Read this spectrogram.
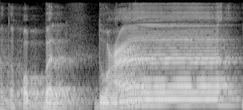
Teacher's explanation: ہے، وتقبل دعاء، یہ لوگ پڑھتے ہیں دعا، دعا غلط ہے، دعاء عین کے ساتھ ہے، عین وسط حلق سے ادا ہوتا ہے ، اس میں مد واجب ہے، مد متصل ہے، الف مدہ · بعد حمزہ آنے کی وجہ سے لمبا کرنا ہے اس کو، دعاء آخر میں حمزہ ہے، وہ جھٹکے سے پڑھا جائے گا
